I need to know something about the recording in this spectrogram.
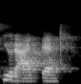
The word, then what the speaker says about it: Jurate: It said in Lithuanian, all of the J's sound like a Y, which is similar to Spanish. Yes, that's why my name, usually everybody says Jurate, all kinds of things. But yes, it's Jurate because it's silent.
